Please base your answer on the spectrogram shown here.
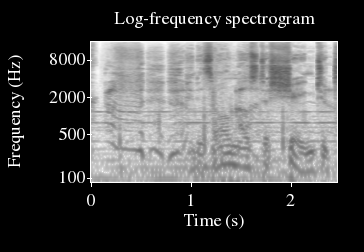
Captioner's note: groaning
